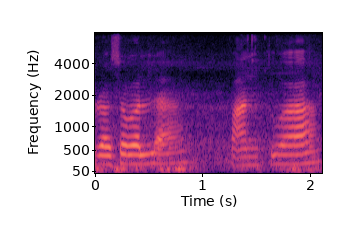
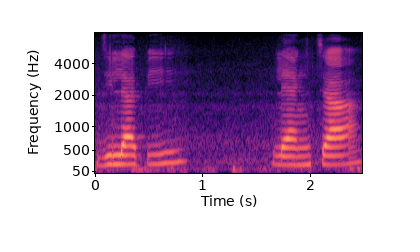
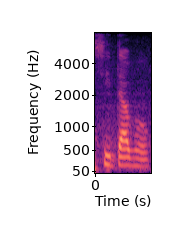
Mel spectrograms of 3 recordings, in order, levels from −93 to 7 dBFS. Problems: constant background noise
